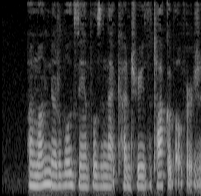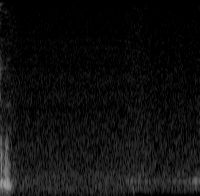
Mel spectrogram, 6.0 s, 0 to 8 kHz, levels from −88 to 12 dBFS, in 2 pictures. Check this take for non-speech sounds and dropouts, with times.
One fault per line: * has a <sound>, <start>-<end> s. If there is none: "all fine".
all fine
